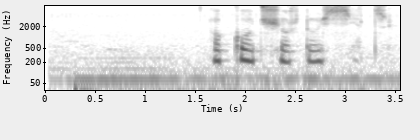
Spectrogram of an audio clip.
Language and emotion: Russian, sad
